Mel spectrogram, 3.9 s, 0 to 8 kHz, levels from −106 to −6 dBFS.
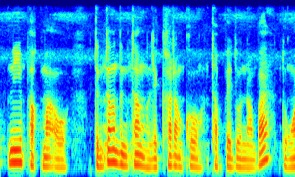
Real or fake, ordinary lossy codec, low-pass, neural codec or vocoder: fake; none; 7.2 kHz; vocoder, 44.1 kHz, 128 mel bands every 512 samples, BigVGAN v2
